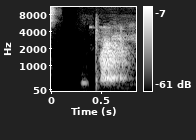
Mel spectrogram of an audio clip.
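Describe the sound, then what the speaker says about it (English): A pet dog gives a faint, brief yip followed by a short whimpering bark indoors, heard once at a distance in an otherwise quiet room. "My dog's barking."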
